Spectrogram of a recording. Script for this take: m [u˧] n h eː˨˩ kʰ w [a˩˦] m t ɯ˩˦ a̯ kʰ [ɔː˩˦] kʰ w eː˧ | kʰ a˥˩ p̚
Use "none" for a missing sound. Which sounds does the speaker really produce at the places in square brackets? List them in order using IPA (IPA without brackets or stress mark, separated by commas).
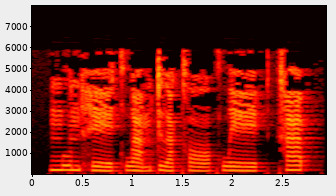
u˧, a˩˦, ɔː˩˦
